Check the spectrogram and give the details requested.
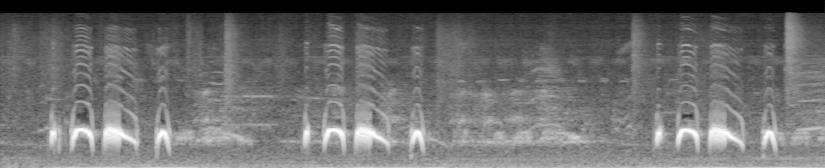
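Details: Spotted dove kept as a decoy to draw in wild doves, giving thúc and gáy gọi calls: loud, clear groups of four hooting coos, the third drawn out and falling, repeated about every three seconds against a quiet background.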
